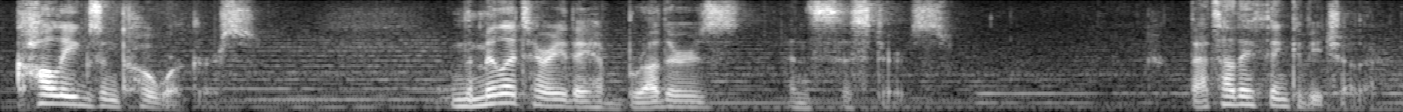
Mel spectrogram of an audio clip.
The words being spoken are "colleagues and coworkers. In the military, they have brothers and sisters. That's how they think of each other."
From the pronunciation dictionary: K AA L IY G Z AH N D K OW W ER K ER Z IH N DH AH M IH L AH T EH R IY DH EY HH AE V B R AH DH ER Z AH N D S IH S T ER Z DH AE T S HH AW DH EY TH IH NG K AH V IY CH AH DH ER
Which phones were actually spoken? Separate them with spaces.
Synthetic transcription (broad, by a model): K AA L IY G Z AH N K OW W ER K ER Z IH N DH AH M IH L AH T EH R IY DH EY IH V B R AH DH ER Z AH N S IH S T ER Z DH AE T S HH AW DH EY TH IH NG K AH V IY CH AH DH ER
